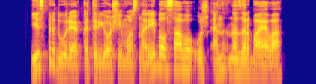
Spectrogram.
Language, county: Lithuanian, Vilnius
